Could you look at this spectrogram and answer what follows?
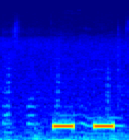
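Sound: telephone busy tone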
